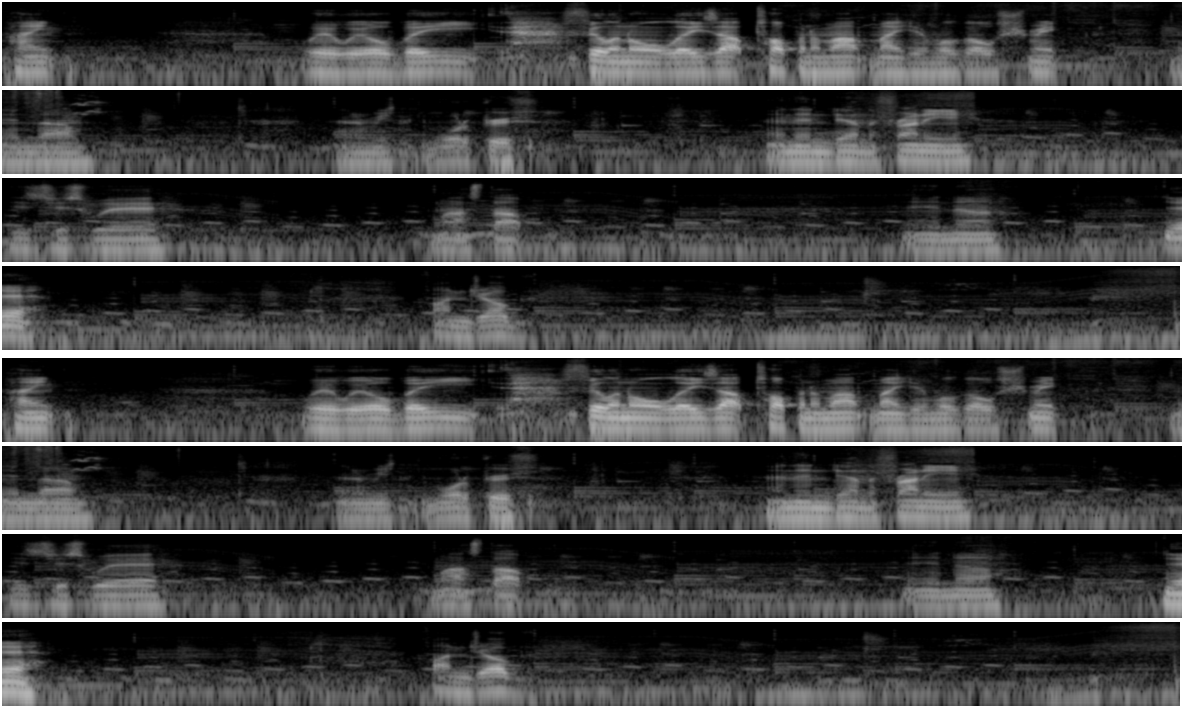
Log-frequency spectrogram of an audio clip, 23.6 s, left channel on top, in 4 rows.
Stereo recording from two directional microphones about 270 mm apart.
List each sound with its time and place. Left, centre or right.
0.0 s a man's voice: centre
1.5 s speech: centre
7.6 s speech: centre
9.7 s speech: centre
11.8 s speech: centre
14.0 s speech: centre
16.3 s speech: centre
17.6 s speech: centre
19.8 s speech: centre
